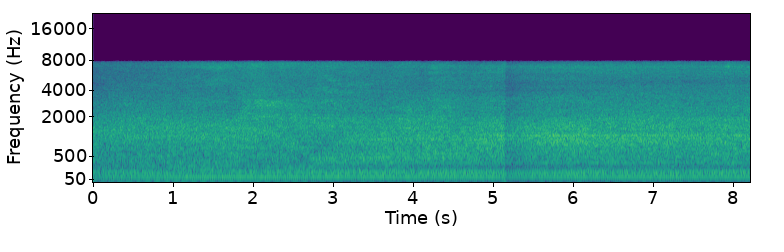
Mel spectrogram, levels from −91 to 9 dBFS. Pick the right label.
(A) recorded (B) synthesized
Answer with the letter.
A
